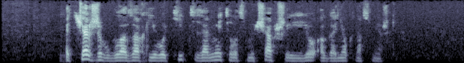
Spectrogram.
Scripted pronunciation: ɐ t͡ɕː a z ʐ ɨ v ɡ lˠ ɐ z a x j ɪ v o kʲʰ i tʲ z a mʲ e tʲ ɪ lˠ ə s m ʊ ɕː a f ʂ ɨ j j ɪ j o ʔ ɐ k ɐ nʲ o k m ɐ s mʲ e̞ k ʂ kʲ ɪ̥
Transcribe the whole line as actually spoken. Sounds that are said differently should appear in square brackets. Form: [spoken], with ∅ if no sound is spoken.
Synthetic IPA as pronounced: ɐ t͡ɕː a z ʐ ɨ v ɡ lˠ ɐ z a x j ɪ v o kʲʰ i tʲ z [ɐ] mʲ e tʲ ɪ lˠ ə s m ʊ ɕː a f ʂ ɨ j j ɪ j o ʔ ɐ [ɡ] ɐ nʲ o k [n] ɐ s mʲ e̞ [∅] ʂ kʲ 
